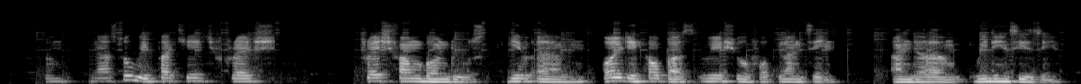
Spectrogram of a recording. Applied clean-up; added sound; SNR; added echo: neural separator model SepFormer DNS4.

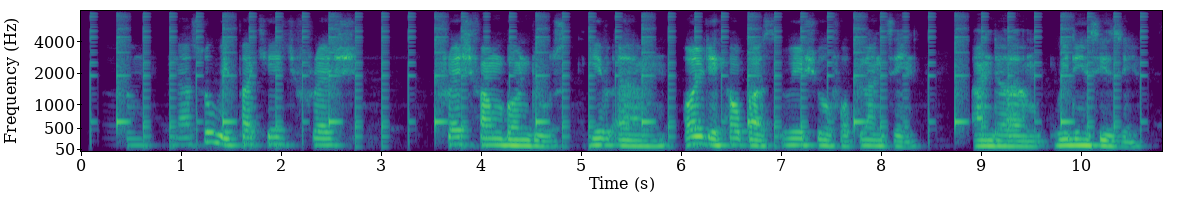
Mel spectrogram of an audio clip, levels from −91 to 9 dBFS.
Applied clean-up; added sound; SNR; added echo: none; Keyboard (musical); 10 dB; reverberation time 0.2 s.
